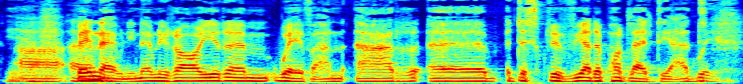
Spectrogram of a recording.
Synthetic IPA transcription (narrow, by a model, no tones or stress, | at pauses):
abeːnɛwninɛwnirɔjɾəːmweːvanaɾəːədɪskrɪvjadəpʰɔdlɛdjad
